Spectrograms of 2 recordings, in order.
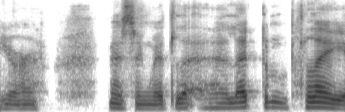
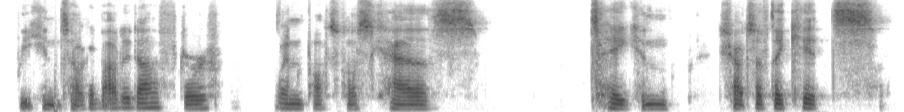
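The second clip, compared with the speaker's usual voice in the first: quiet, hushed, close whisper; 8 dB quieter than usual. Narrating a priestess who pulls the listener close to speak: whispering. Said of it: "pulls you really close and whispers to you".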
